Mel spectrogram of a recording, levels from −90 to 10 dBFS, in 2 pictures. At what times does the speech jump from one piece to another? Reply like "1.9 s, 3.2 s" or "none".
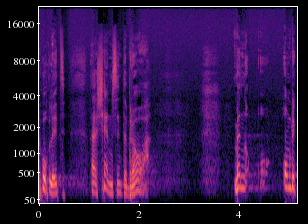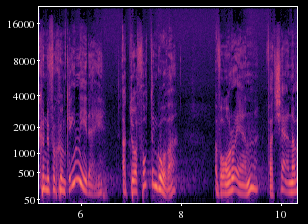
none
